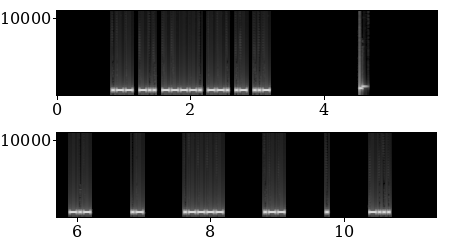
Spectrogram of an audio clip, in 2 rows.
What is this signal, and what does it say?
Morse code, heard as a keyed tone, about 36 wpm, spaced as for 18 wpm, 700 Hz. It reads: WD9GAU KA1WEB
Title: USA Call Signs - 6 Characters - 6x Character Spacing - 35wpm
